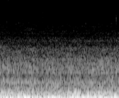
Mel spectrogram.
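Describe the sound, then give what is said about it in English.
Steady low road and engine rumble fills the inside of a car driving home from Tampa airport, a constant even drone with no talking. “So, I'm currently driving home from the Tampa airport”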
